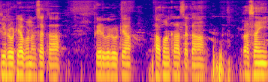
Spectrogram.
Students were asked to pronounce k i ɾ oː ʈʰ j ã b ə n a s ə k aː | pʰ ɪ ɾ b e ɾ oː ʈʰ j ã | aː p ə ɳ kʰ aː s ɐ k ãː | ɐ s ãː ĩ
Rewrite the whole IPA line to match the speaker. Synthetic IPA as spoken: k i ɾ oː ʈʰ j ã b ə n a s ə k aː | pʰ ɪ ɾ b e ɾ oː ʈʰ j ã | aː p ə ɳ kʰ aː s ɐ k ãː | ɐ s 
